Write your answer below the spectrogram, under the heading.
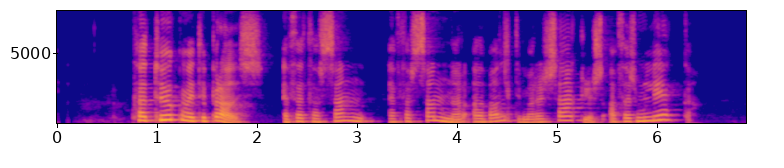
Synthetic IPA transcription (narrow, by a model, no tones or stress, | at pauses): kʰvaːðt̪ʰœːkʏmvɪðt̪ʰɪlpɾa̰ðs | ɛfθɛt̪aɛfθað̥sanːaɾaðvalt̪ɪmaɾɛɾ̥saːklœ̰savθɛsːʏmlɛːka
